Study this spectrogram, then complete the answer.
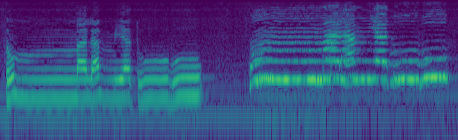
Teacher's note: یہ میم مشدد حرف غنہ ہے، یہاں غنہ کیجئے · یہ میم ساکن جو ہے یہاں اظہار شفوی ہوگا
